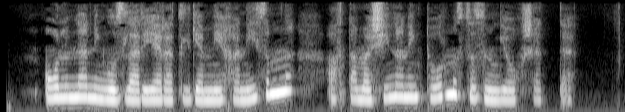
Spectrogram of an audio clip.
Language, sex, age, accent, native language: Uzbek, female, 18-24, Xorazm, Uzbek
